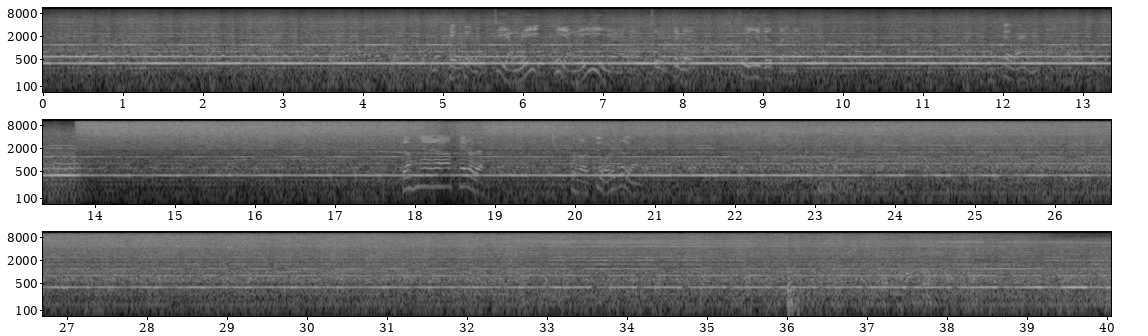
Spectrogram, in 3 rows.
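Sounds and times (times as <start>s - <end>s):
router spindle whining: 0.0s - 40.0s
hiss: 13.8s - 17.6s.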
